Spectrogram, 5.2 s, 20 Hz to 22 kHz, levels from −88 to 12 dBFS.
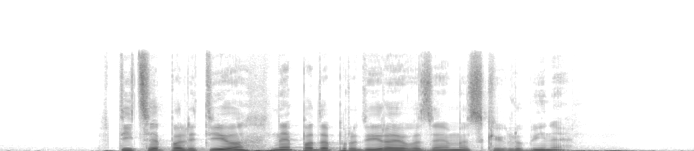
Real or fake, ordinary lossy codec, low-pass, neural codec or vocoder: fake; none; 14.4 kHz; vocoder, 44.1 kHz, 128 mel bands every 256 samples, BigVGAN v2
